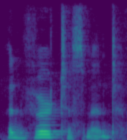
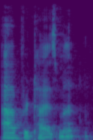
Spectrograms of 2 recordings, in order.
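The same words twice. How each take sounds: First: British accent, stress on the second syllable. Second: American accent, with a held final T. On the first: "they use the second syllable stress" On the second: "so I use more of a stop T"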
